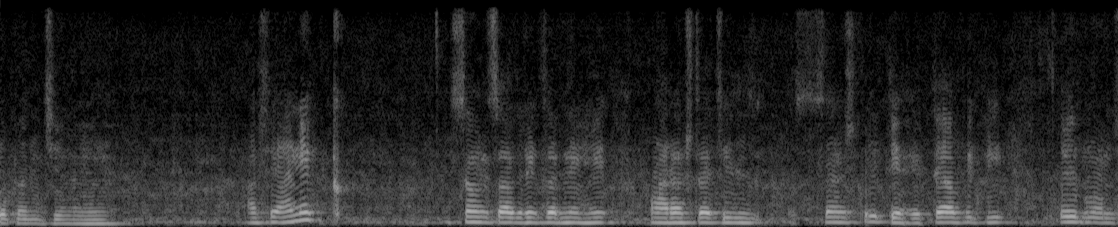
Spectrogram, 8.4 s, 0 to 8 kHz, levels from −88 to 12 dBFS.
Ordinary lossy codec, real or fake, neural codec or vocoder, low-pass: none; fake; codec, 16 kHz, 4 kbps, FreqCodec, smaller model; none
